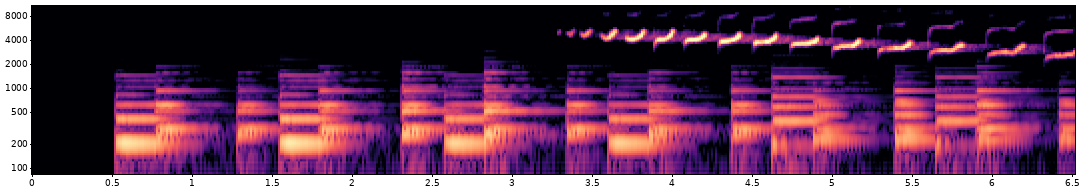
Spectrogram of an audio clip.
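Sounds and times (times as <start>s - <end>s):
steady tuneful musical accompaniment: 0.6s - 6.5s
bird chirping and tweeting: 3.3s - 6.5s.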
